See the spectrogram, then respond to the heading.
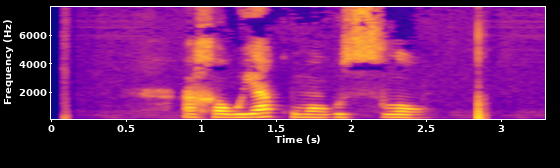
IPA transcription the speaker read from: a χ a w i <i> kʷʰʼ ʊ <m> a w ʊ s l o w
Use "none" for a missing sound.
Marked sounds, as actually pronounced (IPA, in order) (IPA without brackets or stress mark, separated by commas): a, m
